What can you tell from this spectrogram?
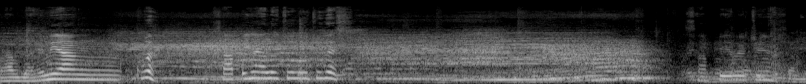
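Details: Agitated cattle raging in its pen at Duta Farm 61, Kuningan, West Java, Indonesia: a long, drawn-out bellowing moo that climbs, wavers and holds for several seconds before tailing off, with a shorter low moo near the end.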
